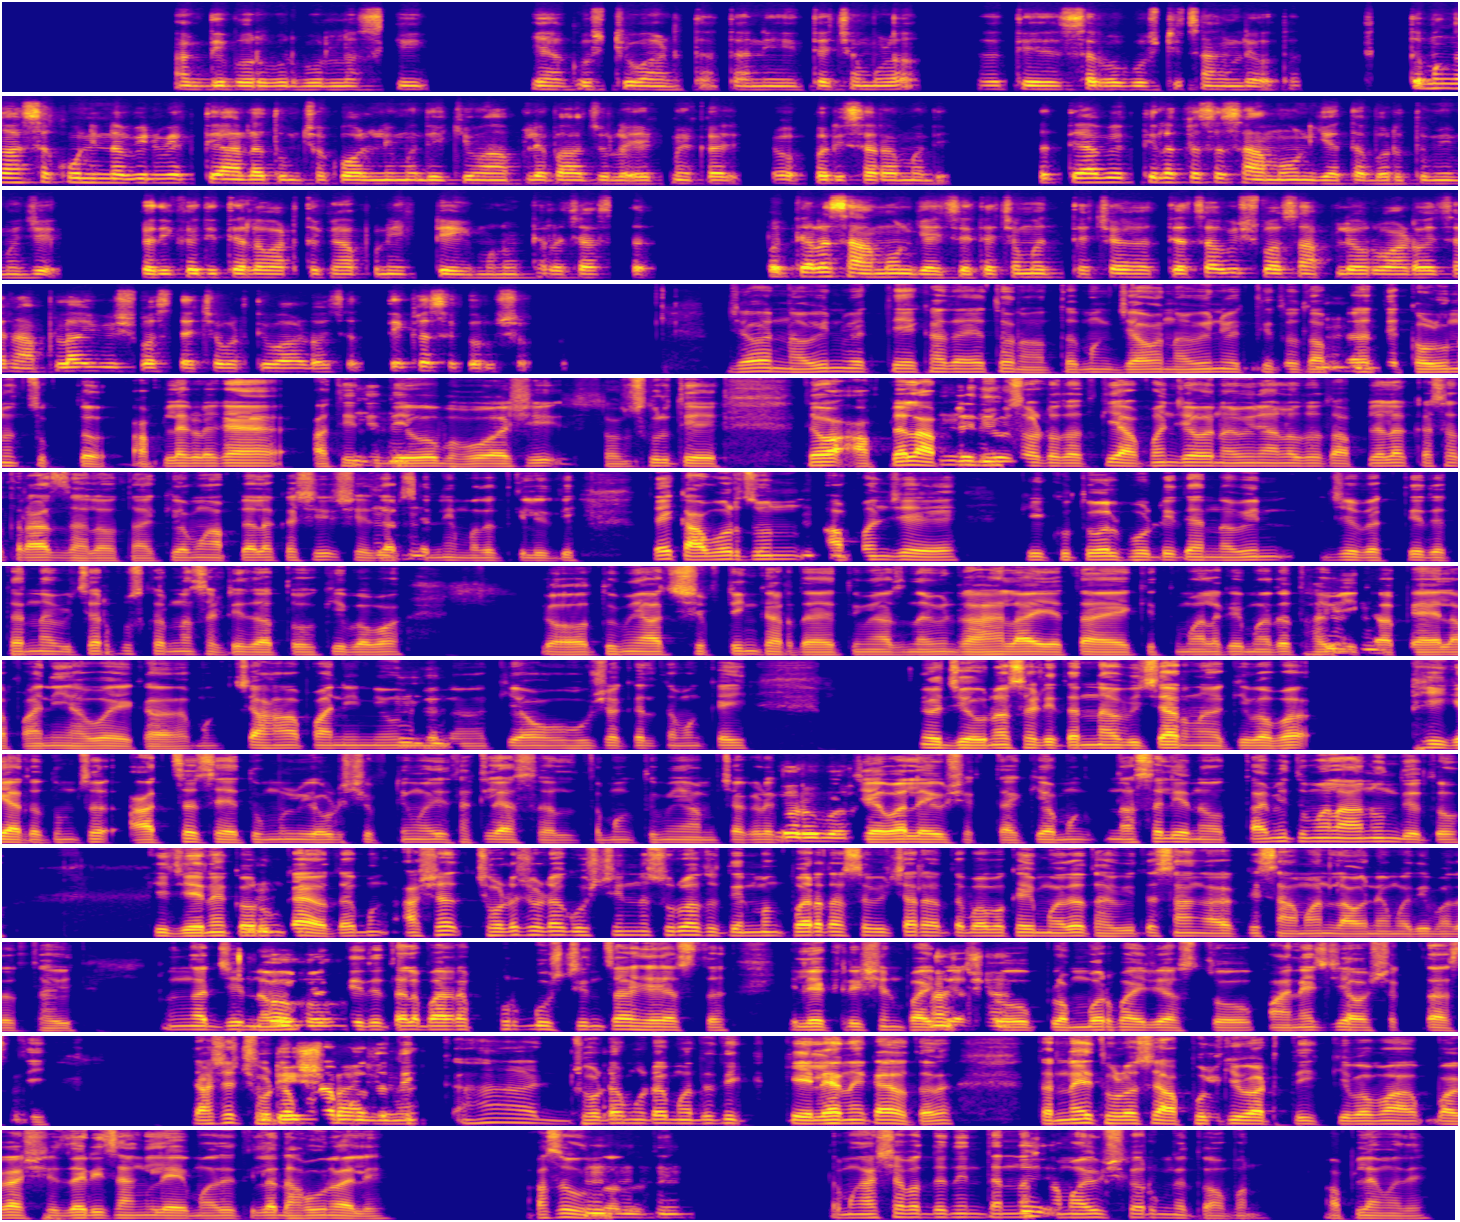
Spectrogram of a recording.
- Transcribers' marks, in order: other background noise; in English: "शिफ्टिंग"; in English: "शिफ्टिंगमध्ये"; tapping; chuckle
- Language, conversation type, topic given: Marathi, podcast, आपल्या परिसरात एकमेकांवरील विश्वास कसा वाढवता येईल?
